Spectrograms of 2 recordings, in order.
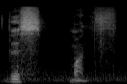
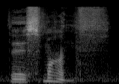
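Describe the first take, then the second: First: The two words are said separately. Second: The s sound joins onto the next word. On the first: "This month is two different words" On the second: "It flows"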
